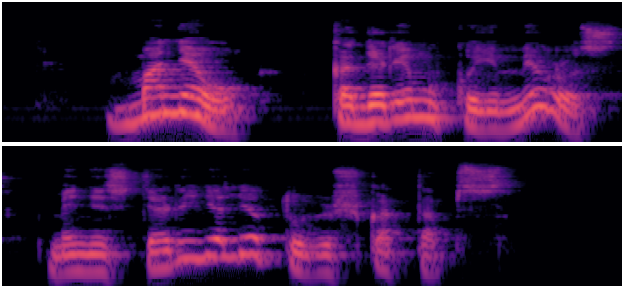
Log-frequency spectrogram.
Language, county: Lithuanian, Šiauliai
